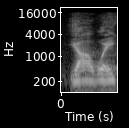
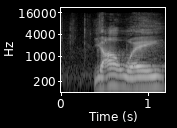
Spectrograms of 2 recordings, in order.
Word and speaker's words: Yahweh: And you may ask yourself, how do you pronounce that word without any vowels? It's very, very easy. You inhale yah, exhale way.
